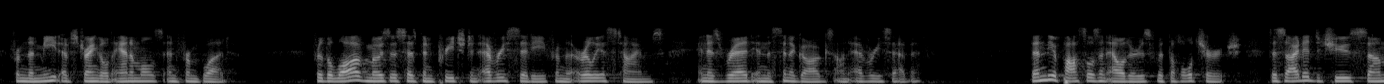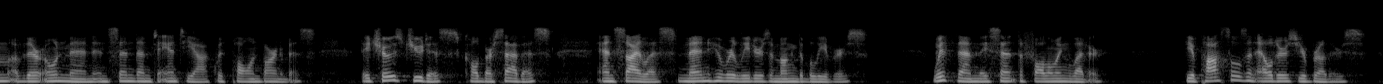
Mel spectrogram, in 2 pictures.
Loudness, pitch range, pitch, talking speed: -33 LUFS, 130-150 Hz, 140 Hz, 185 wpm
